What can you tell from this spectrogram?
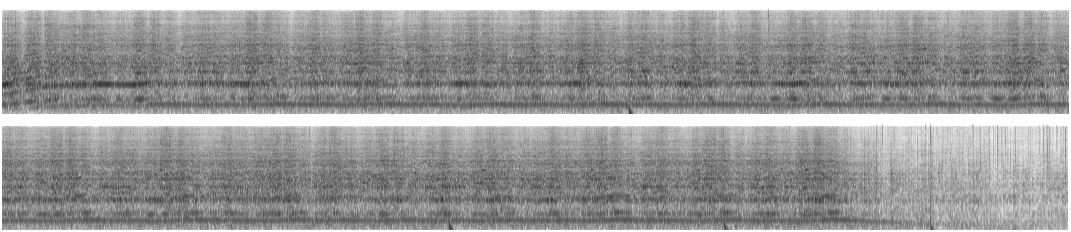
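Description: Hand-cranked Buffalo Forge blower whirring at speed, a steady whine over rushing air that wavers slightly in pitch in an even rhythm, forcing air up through the charcoal. About fourteen seconds in the whine drops in pitch and fades as the fan winds down.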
